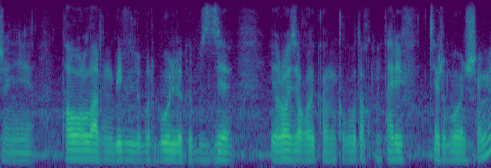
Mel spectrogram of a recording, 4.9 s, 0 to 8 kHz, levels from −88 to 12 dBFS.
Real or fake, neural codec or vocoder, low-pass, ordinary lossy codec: fake; codec, 16 kHz, 8 kbps, FreqCodec, larger model; 7.2 kHz; Opus, 24 kbps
